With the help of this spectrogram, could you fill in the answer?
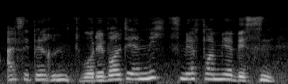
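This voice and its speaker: A woman's voice: on the high side, normal speed, warm tone, a little hiss or hum, natural voice. An actress playing a frustrated, defensive female artist under arrest in a comic radio play. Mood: defensive, hurt.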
